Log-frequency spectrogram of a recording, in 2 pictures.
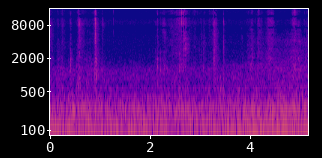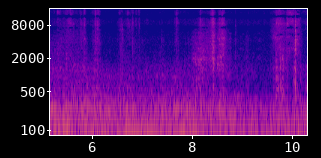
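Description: Faint rustling and crackling of thick, glue-stiffened collage pages of an old journal being turned by hand, in scattered crisp bursts through the whole stretch.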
